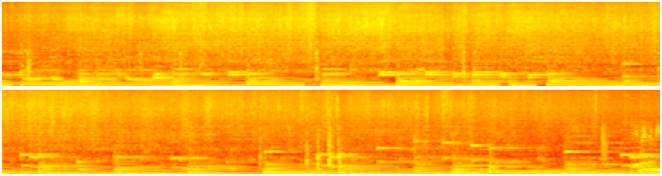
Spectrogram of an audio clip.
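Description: Onion-tomato and spice masala sizzling in oil in a nonstick kadai as it is stirred and scraped with a spatula while being fried down. Background music of held notes changing every second or so plays underneath.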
